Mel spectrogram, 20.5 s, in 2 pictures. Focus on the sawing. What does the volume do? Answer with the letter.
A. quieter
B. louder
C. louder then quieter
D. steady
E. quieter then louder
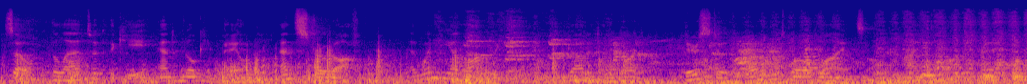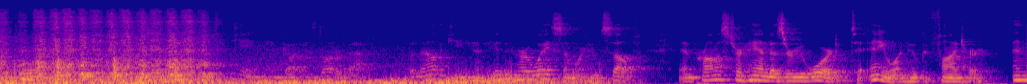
B.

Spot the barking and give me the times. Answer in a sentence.
You can hear the barking from 4.6 to 8.0 s.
